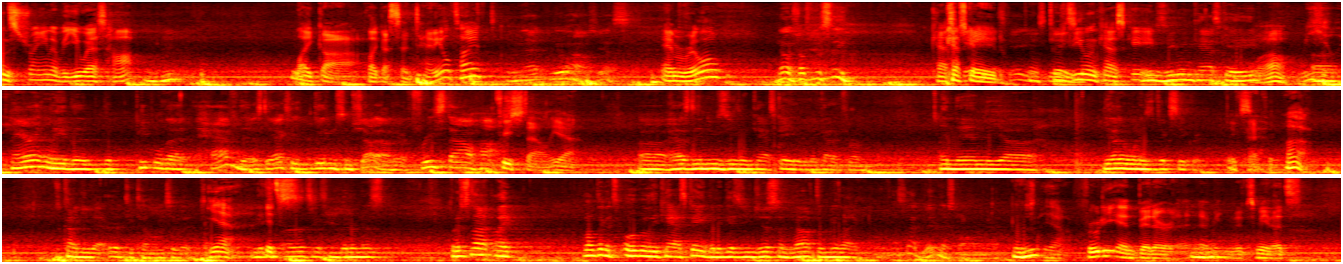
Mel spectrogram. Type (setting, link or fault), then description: setting, busy venue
